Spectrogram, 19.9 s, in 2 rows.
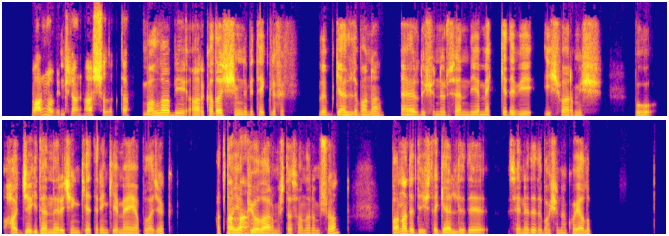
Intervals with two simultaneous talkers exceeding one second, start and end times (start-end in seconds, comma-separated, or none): none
